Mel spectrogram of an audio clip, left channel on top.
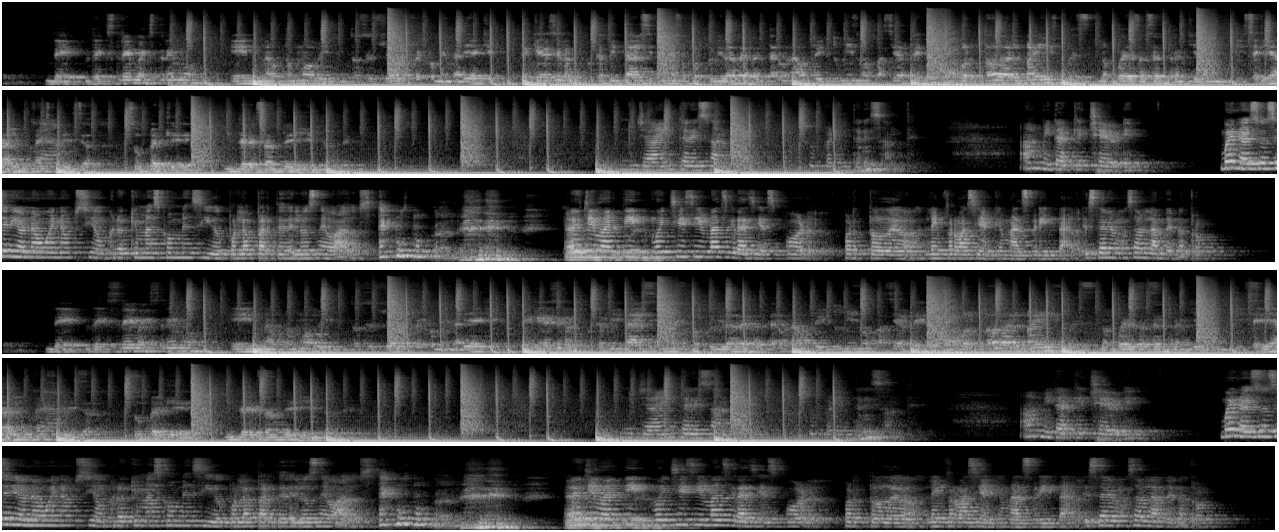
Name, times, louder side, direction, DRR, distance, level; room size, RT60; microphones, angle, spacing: voice 1, 0.4-2.0 2.3-13.7 14.0-16.4 21.3-21.5 29.8-32.1, left 1 dB, 75° left, -3 dB, 2.5 m, -24 dB
sound 1, 1.7-21.2, equal, ahead, 0.7 m, -19 dB
voice 2, 12.8-13.5 18.9-20.2 20.7-21.5 22.4-22.6 23.0-24.1 24.9-29.7 31.1-37.5, left 3 dB, 55° left, -1 dB, 2.9 m, -24 dB
18.5 x 8.0 x 3.2 m, 0.79 s
head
